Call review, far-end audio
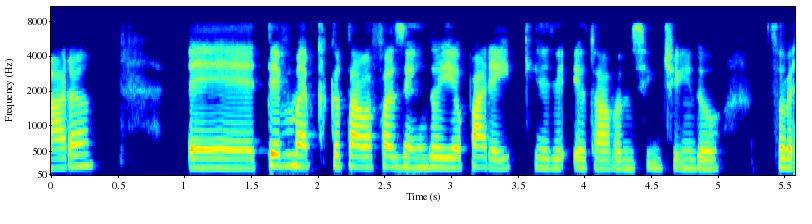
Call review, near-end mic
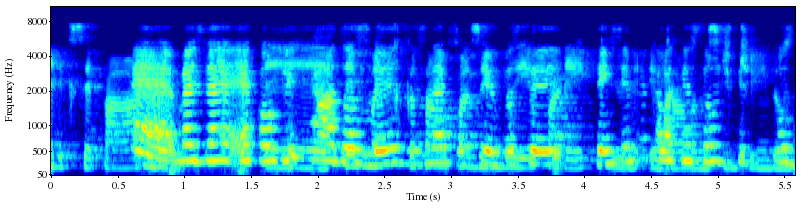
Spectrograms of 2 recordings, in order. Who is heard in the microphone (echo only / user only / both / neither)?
both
